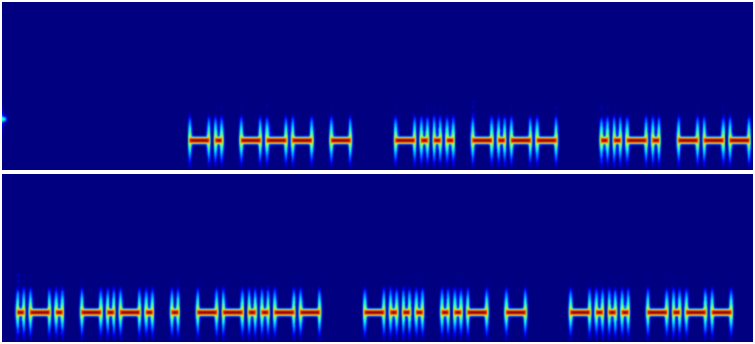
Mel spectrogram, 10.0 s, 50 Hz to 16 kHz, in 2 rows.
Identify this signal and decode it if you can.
Morse code, heard as a keyed tone, about 28 wpm, 700 Hz. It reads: NOT BY FORCE, BUT BY
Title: Sentences from Top 1000 Words - Review Part 5 - 28wpm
